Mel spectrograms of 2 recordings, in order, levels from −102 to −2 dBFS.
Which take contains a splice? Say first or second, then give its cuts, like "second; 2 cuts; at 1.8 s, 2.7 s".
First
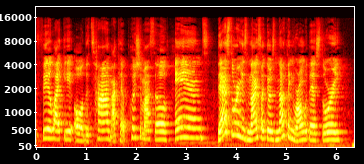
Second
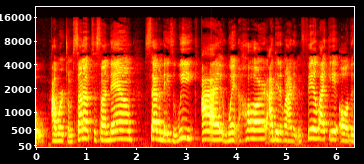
first; 1 cut; at 2.7 s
